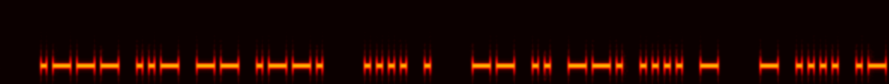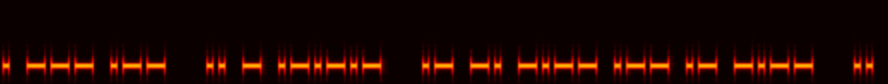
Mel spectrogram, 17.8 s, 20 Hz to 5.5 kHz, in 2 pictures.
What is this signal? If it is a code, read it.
Morse code, heard as a keyed tone, about 20 wpm, 600 Hz. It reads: JUMP HE MIGHT THROW IT. ANYWAY I
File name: the old man and the sea / the old man and the sea part 1 20wpm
